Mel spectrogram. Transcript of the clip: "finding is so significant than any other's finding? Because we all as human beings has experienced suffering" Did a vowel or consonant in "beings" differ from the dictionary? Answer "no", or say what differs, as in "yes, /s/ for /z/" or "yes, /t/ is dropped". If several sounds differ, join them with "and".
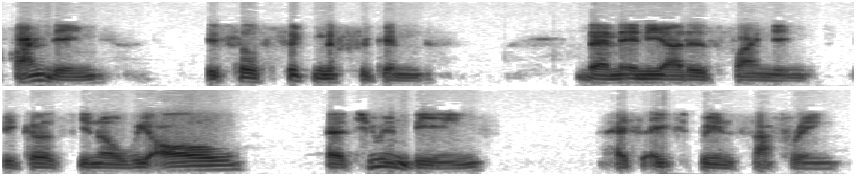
yes, /z/ is dropped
